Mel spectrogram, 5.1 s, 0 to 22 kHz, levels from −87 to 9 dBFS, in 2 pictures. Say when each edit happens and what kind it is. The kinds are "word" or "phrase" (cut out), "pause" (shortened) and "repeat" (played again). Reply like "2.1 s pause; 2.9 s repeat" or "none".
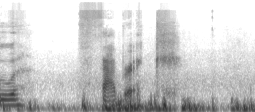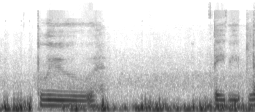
2.9 s word

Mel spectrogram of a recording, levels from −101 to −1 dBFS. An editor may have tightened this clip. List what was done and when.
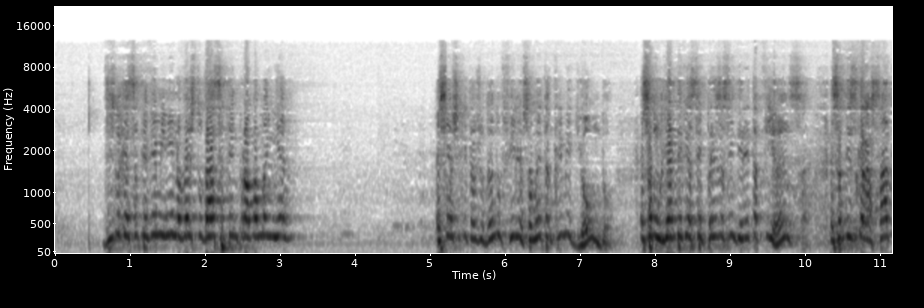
5.2 s word; 6.6 s word

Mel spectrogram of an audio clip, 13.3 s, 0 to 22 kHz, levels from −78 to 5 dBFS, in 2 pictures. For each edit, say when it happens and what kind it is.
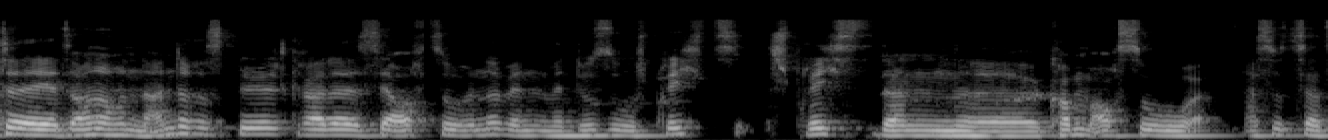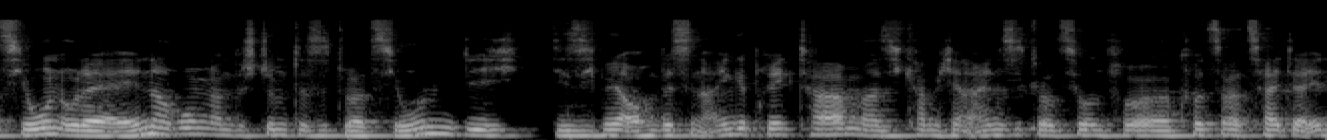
9.4 s pause

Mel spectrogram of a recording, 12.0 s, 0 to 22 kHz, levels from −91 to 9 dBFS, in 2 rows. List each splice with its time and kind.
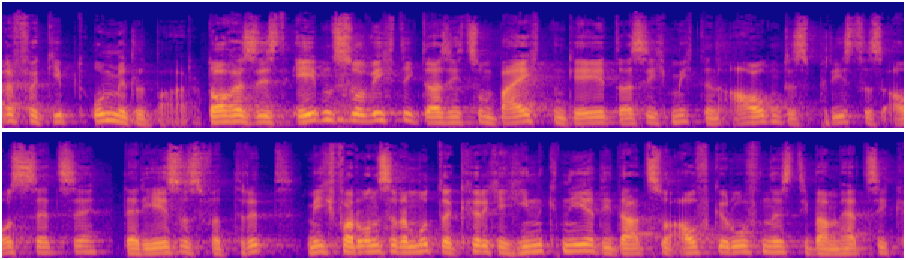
1.3 s pause; 6.7 s pause; 8.0 s pause

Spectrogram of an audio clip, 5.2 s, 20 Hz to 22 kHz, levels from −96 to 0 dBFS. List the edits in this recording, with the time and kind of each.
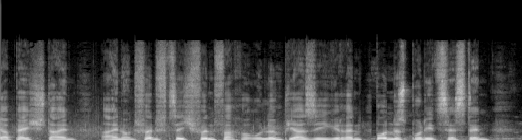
3.7 s pause

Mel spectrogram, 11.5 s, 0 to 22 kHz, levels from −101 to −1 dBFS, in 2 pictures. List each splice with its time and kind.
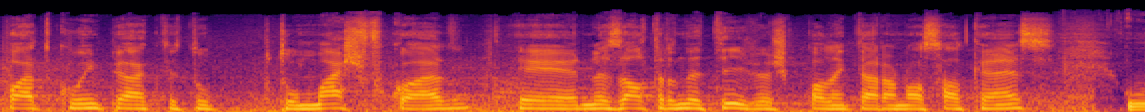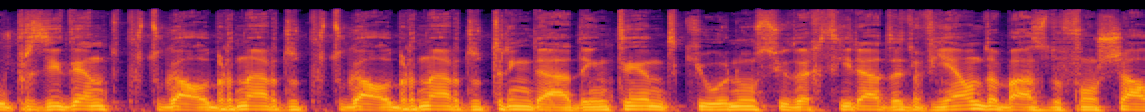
6.3 s phrase; 7.2 s repeat; 10.3 s word

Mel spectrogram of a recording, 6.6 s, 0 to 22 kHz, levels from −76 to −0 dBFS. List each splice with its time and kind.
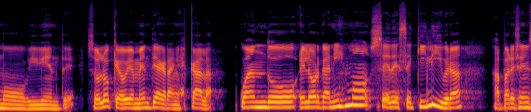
1.0 s pause; 2.9 s pause

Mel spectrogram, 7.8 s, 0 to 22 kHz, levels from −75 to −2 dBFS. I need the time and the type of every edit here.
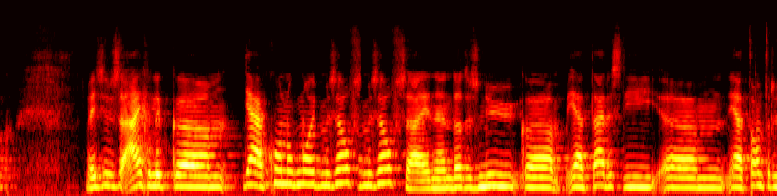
2.6 s word; 3.6 s repeat; 5.2 s phrase; 6.2 s word

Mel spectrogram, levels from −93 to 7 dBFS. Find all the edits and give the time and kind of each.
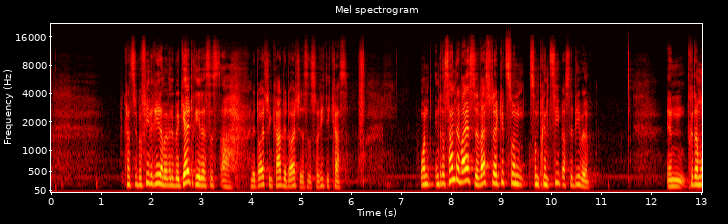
none

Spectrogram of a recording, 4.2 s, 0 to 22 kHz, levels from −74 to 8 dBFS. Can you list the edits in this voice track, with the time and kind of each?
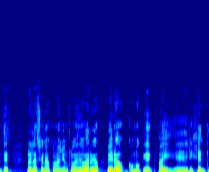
1.4 s phrase; 2.1 s pause; 3.1 s pause

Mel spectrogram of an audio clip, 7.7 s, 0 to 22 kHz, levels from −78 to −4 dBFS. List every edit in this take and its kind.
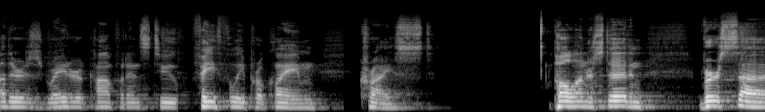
1.8 s word; 3.4 s word

